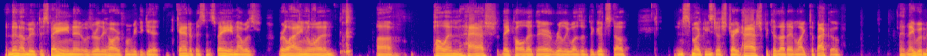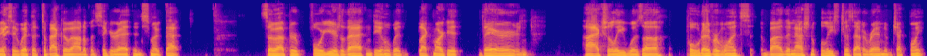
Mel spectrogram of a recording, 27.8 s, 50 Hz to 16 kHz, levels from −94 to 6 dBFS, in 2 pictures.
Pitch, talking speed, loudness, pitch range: 100 Hz, 190 wpm, -15 LUFS, 95-110 Hz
